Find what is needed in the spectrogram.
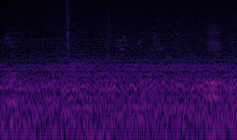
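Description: Faint steady hum over quiet room tone, with one very faint tick.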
